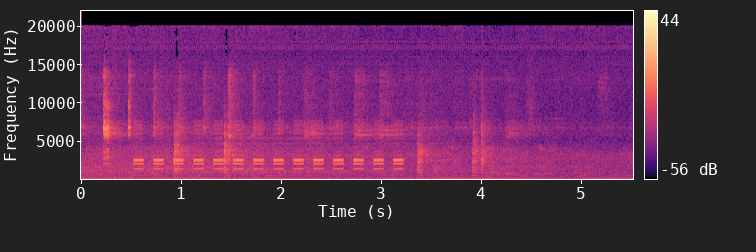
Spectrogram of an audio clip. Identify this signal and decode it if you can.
Telephone call progress tone (North American plan), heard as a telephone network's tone, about 1400, 2050, 2450, 2600 Hz, 0.1 s on and 0.1 s off, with street noise. Off-hook warning tone.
